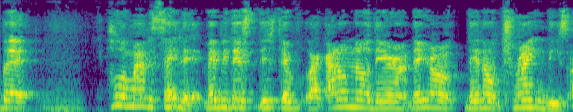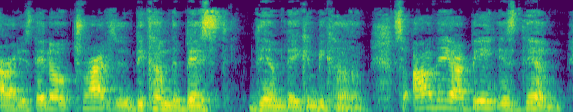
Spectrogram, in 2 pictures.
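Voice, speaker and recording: With an American accent, the speaker uses lively intonation and an animated tone at a fairly slow pace, with audible room echo and noticeable background noise. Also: woman, medium pitch for a woman. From Atlanta, Georgia, US South. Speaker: singer and rapper. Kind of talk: interview.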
